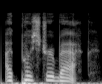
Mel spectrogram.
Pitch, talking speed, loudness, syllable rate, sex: 170 Hz, 235 wpm, -16 LUFS, 4.6 syllables/s, female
